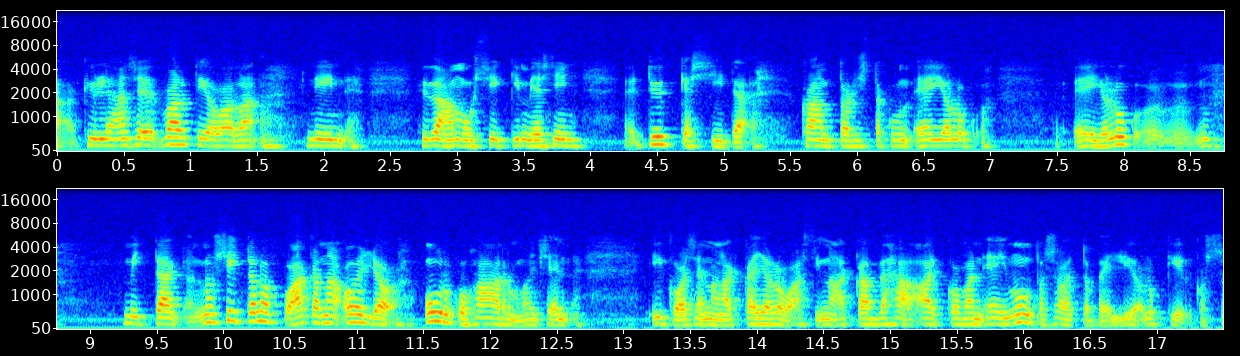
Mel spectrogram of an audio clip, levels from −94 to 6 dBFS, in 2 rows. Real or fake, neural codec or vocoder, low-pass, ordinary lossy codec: real; none; 19.8 kHz; none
